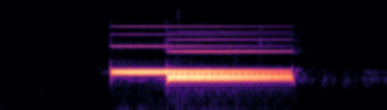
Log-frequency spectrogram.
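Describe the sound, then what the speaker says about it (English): A small bell above a shop door rings once with a bright, sustained chime that lasts about a second before cutting off, heard clearly on its own in a quiet room. "A small bell rang above my head."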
